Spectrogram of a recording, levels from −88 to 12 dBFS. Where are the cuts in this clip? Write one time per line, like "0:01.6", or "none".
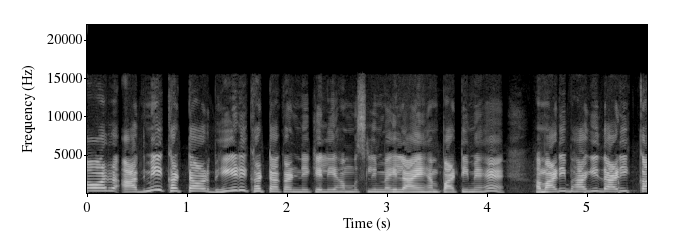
none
